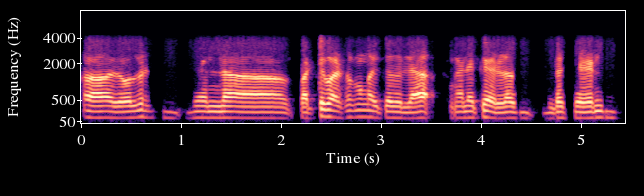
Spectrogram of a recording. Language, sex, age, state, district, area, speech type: Malayalam, male, 60+, Kerala, Wayanad, rural, conversation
